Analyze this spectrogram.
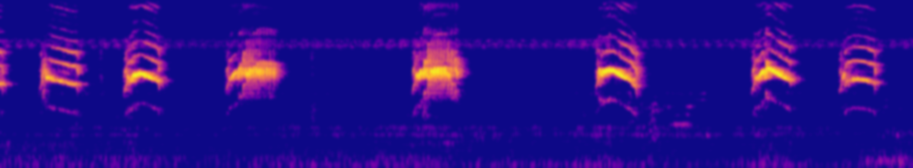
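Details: Lure call of the Javan grey-throated white-eye, used to prompt a reply: a series of brief high chirps, some arched and some buzzy, spaced roughly one to one and a half seconds apart, over a faint constant high hiss.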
